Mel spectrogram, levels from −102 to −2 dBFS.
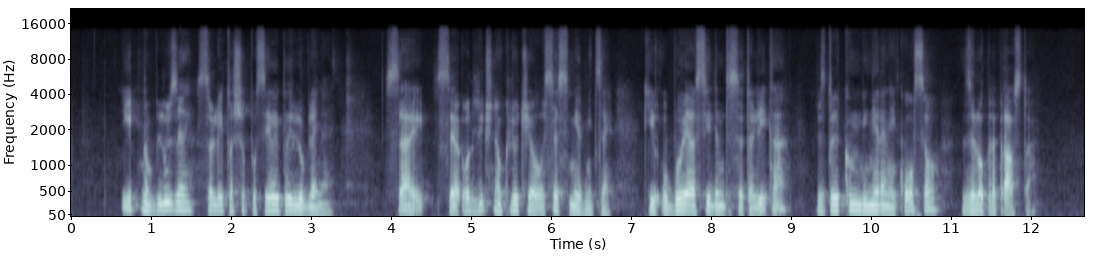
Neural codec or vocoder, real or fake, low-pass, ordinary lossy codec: codec, 32 kHz, 1.9 kbps, SNAC; fake; 14.4 kHz; none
